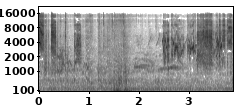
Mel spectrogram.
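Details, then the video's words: Pair of budgies singing and talking: bursts of high, twittering chirps at the start and again after a quiet middle stretch, with a low thump and faint hiss between. "2 Hours of Budgie Best Friends - Mango and Chutney - Singing and Talking Sounds"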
